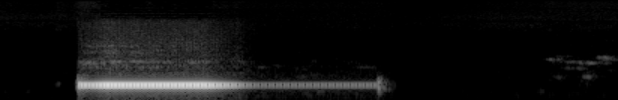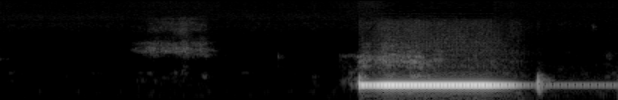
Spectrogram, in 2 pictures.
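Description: A telephone ringback tone sounds during an outgoing call, with two loud, steady tonal bursts a few seconds apart and silence between them.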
